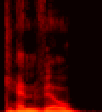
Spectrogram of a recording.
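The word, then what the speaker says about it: Quenneville: His name is spelled Queenville, but it's pronounced Kenville, I think.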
